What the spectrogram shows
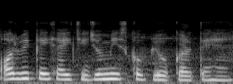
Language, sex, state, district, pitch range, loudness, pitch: Hindi, female, Uttar Pradesh, Lucknow, 200-245 Hz, -14 LUFS, 230 Hz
